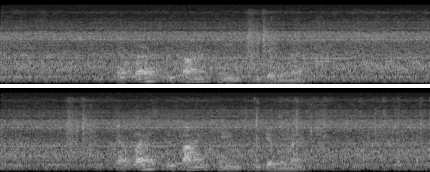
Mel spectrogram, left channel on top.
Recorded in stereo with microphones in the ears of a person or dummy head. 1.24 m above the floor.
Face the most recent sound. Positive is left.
turn(degrees=-85)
